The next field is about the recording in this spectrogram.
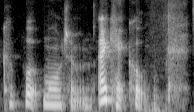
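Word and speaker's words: caput mortuum: put up there so what is it caput mortem it me perfect thank you for that so I was saying it right kaput mortem okay cool it sounds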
